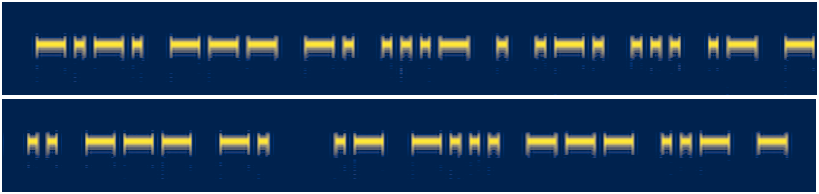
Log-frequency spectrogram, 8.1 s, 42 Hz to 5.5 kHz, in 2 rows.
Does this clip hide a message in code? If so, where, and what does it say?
Yes: Morse code from 0.2 to 8.0 s, heard as a keyed tone, about 25 wpm, 600 Hz. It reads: CONVERSATION ABOUT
